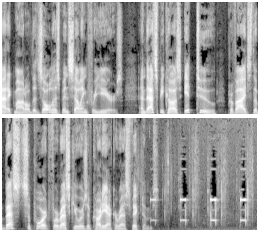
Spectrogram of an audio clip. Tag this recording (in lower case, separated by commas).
speech, inside a small room, bleep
